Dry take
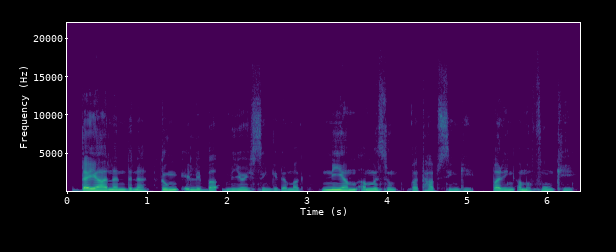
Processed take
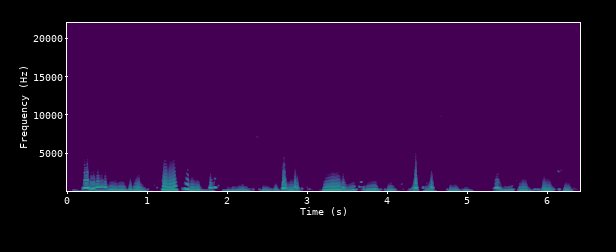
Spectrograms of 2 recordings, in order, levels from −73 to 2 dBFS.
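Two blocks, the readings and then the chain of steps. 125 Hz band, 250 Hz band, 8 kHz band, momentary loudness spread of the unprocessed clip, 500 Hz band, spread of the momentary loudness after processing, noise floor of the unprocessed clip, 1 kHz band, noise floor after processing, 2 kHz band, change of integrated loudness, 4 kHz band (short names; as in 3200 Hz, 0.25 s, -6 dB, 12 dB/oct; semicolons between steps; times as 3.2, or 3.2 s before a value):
-14.0 dB, -10.5 dB, under -30 dB, 15 LU, -7.0 dB, 12 LU, -74 dBFS, -4.0 dB, -82 dBFS, -8.5 dB, -9.5 dB, -12.5 dB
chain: loudest bins only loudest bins 4; in parallel at +1.5 dB: compressor, threshold -36 dBFS, peak gain reduction 14.5 dB; on the sum: low shelf 270 Hz +6.5 dB; wah 0.61 Hz 490–1400 Hz, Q 3.3; core saturation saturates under 1200 Hz; gain +9 dB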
